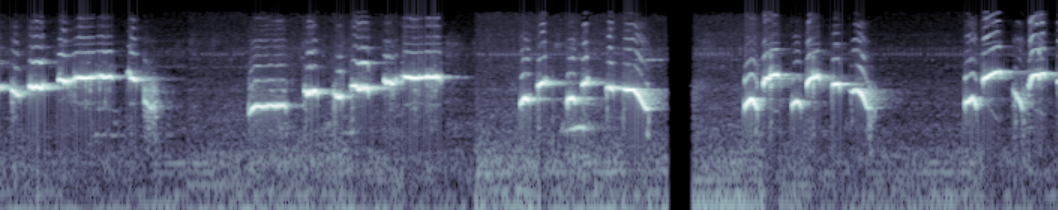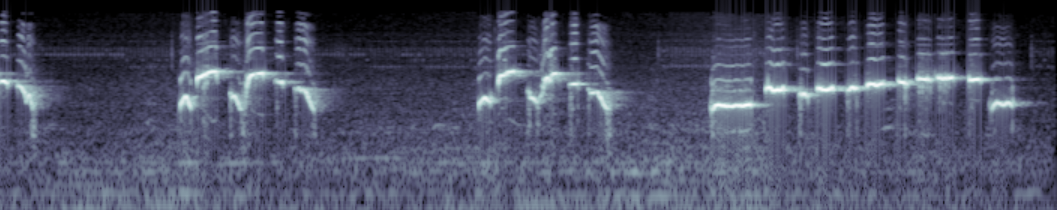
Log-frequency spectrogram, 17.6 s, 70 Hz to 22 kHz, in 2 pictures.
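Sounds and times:
cockatiel whistled song: 0.0s - 1.5s, 2.1s - 5.6s, 6.2s - 9.3s, 10.3s - 11.6s, 12.8s - 14.1s, 14.8s - 17.5s.

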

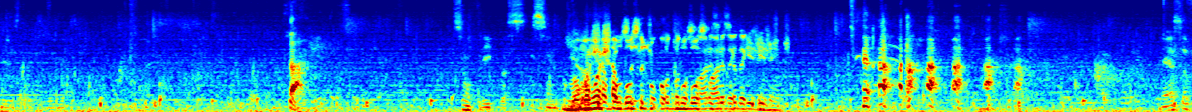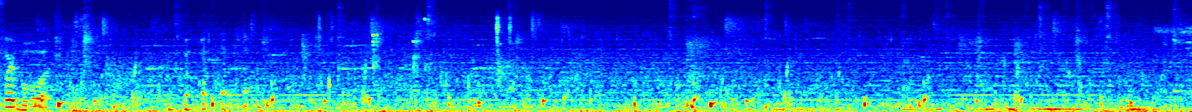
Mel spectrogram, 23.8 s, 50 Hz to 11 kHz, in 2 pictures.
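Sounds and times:
continuous wet trickle of liquids: 0.0s - 23.8s
speech: 4.6s - 10.3s, 11.6s - 14.7s
laughter: 8.5s - 10.3s, 13.6s - 14.6s.

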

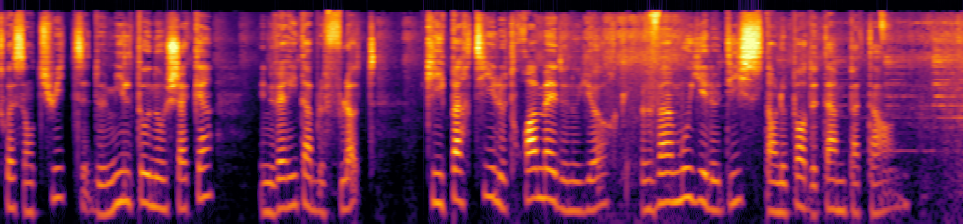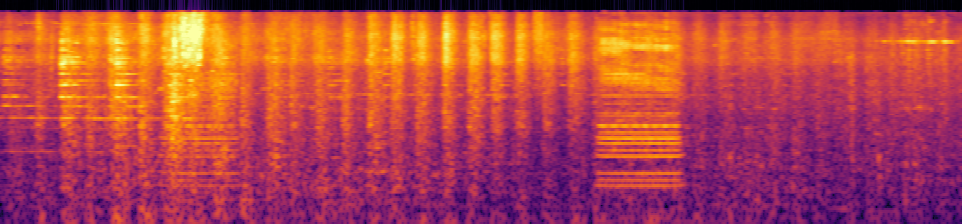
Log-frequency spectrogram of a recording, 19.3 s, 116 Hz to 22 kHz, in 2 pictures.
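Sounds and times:
speech: 0.0s - 10.1s
train with railway wagons rolling along the railroad in Tampa: 0.4s - 19.2s
train horn blast: 11.2s - 12.2s, 15.6s - 16.6s.

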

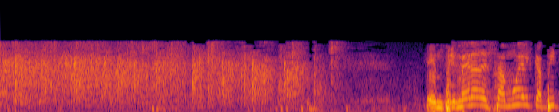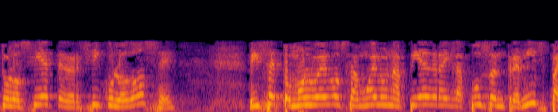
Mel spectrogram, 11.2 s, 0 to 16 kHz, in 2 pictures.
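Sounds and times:
church congregation applauding: 0.0s - 3.4s
speech: 4.3s - 7.5s, 8.1s - 11.1s.

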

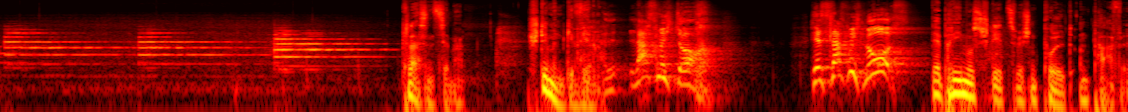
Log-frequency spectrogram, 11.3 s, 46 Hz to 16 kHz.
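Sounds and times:
clock tower glockenspiel bell strikes chiming eight o'clock: 0.0s - 4.0s
speech: 4.0s - 7.2s, 8.1s - 11.2s.

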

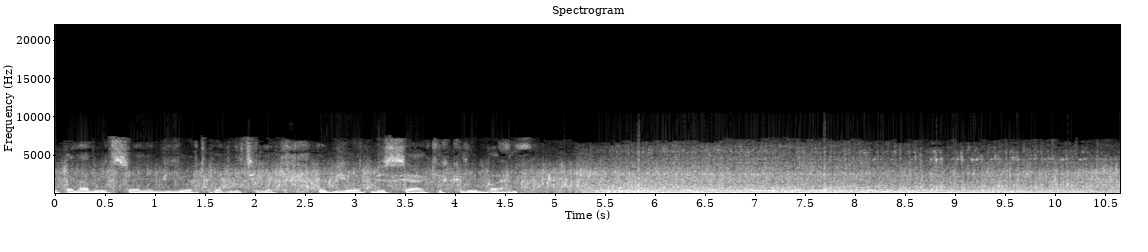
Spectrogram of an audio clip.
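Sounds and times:
speech: 0.1s - 6.4s
garbage truck heavy engine rumbling drone: 5.0s - 10.6s.

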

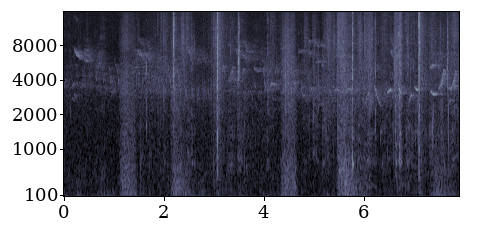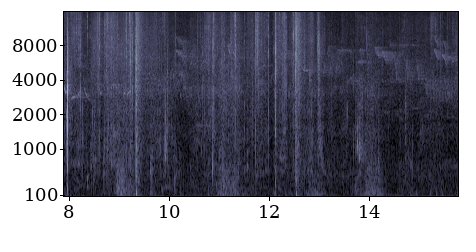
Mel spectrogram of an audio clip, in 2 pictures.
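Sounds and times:
birds chirping: 0.0s - 15.7s
cow breathing in the Marais Poitevin marshes, France: 0.0s - 15.7s.

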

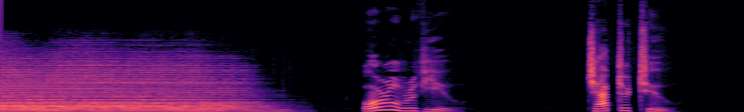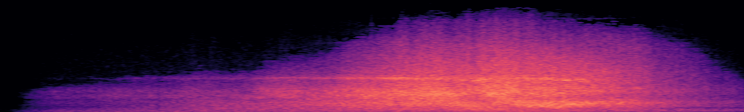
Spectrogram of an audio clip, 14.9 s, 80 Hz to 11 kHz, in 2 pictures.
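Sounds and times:
airplane engine roar passing by: 0.0s - 3.2s, 7.6s - 14.8s
speech: 4.2s - 4.7s, 5.9s - 6.8s.

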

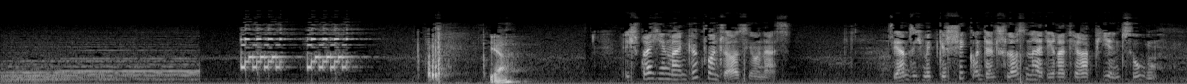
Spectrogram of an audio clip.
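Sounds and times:
telephone ringing with an incoming call, bright electronic bell: 2.4s - 3.9s
speech: 4.9s - 5.2s, 6.4s - 8.0s, 8.9s - 11.7s.

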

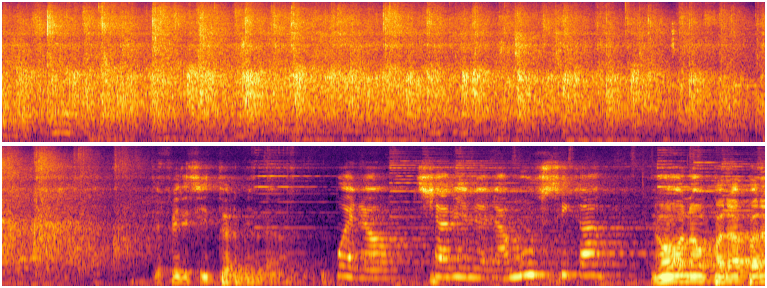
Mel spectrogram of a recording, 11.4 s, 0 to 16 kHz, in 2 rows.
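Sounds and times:
audience applauding at an intercultural gathering of living languages in Salta: 0.0s - 6.8s
speech: 7.0s - 11.4s.

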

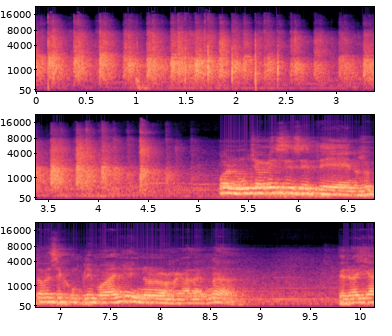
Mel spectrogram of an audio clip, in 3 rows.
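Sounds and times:
group clapping rhythmically for a woman's birthday: 0.0s - 5.1s
speech: 5.2s - 8.8s, 9.8s - 10.1s.

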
